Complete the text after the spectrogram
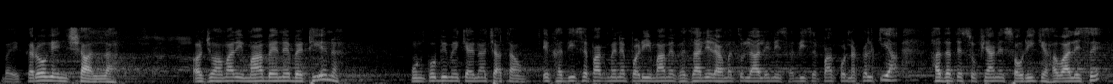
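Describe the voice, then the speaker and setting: A man giving a lively, joking sermon to a gathering, calling out to the crowd and swinging from soft talk to shouting. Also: fairly high pitch. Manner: calls out to the crowd for answers. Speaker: preacher. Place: large hall with a live gathering. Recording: echoey, muffled hall recording.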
